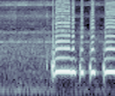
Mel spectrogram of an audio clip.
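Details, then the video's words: Zebra dove with a big voice, one loud mellow coo followed by two short clipped notes and a final drawn-out coo. "PERKUTUT AMPUH ATASI PERKUTUT MACET SUARA BESAR"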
